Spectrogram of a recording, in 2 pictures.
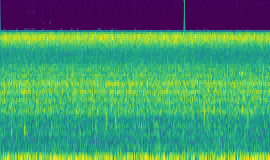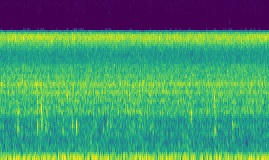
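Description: Chicken wings deep-frying in hot oil: a steady sizzle with scattered small pops.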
